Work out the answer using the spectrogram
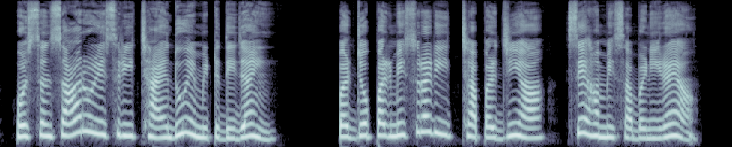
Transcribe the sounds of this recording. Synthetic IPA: ɦoːɾsɐ̃nsaːɾɦoːɾeːsɾiɪtːʃʰaẽd̪uẽmɪʈd̪id͡ʒãːĩ | pɐɾd͡ʒoːpɐɾmeːsɾaɾiɪtːʃʰapɐɾd͡ʒɪjã | seɦɐmeːsabɐɽ̃iɾɛjãː

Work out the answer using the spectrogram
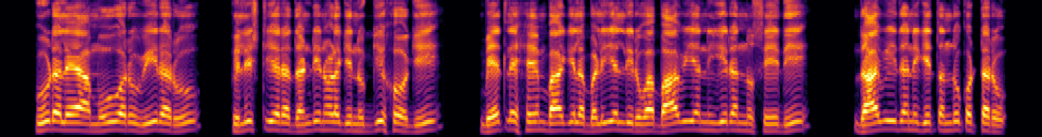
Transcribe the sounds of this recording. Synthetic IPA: kuːɽɐle̞aːmuːʋɐɾuʋiːɾɐɾu | pilisʈijɐɾɐd̪ɐɳɖinɔɭɐɡenuɡːiho̞ːɡi | beːt̪leɦeːmbaːɡilɐbɐɭijɐlːiɾuʋɐbaːʋijɐniːɾɐnːuseːd̪i | d̪aːʋiːd̪ɐniɡe̞t̪ɐnd̪ukɔʈːɐɾu

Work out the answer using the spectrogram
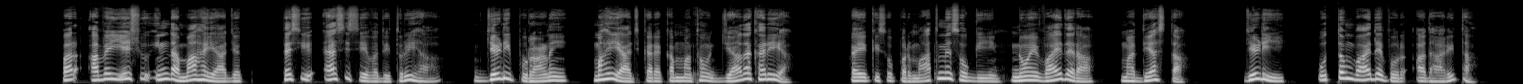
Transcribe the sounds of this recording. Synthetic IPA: pɐɾɐbɛjiːsuɪ̃nd̪amɐɦajaːd͡ʒək̚ | t̪ɛːsɪjoʔɛːsiseːʋad̪it̪ʊɾiɦa | d͡ʒeːɽipʊɾaːɽ̃i | mɐɦajaːd͡ʒkaɾɛkɐmːãt̪ʰɐũzjaːd̪akʰɐɾija | kɐjokisopɐɾmaːt̪mɛ̃soːɡinoːeʋaːjd̪eɾa | mɐd̪jɐst̪a | d͡ʒeːɽi | ʊt̪ːəmʋaːjd̪ep̬ʊɾaːd̪ʱaːɾɪt̪aː

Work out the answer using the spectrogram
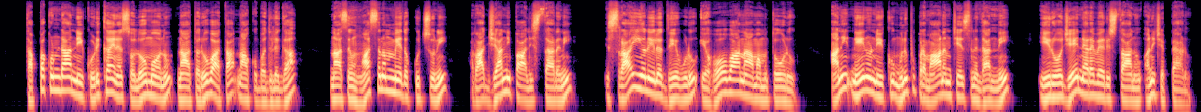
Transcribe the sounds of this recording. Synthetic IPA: t̪ɐpːɐkuɳɖaːniːkoɽikɐjnɐsoloːmo̞ːnunaːt̪ɐɾuʋaːt̪ɐnaːkubɐd̪uluɡaː | naːsiw̃ɦaːsɐnɐmːiːd̪ɐkut͡ʃːuni | ɾaːd͡ʒjaːnːipaːlist̪aːɽɐni | iʃɾaːjeːlijulɐd̪e̞ːwuɽujeɦɔːʋaːnaːmɐmt̪o̞ːɽu | ɐnine̞ːnuniːkumunupupɾɐmaːɳɐmt͡ʃe̞ːsinɐd̪aːnːi | iːɾo̞ːd͡ʒe̞ːnɛɾɐʋeːɾist̪aːnuʔɐnit͡ʃɛpːaːɽu

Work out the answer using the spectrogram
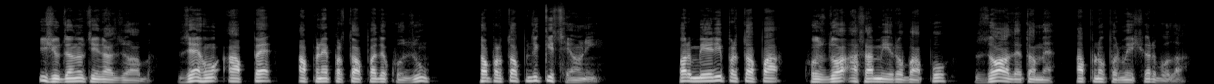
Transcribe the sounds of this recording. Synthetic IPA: jiːʃ̬ud̪ɛ̃ːnɔ̃t̪ɪ̃nãd͡zɐʋaːb | d͡zɛɦʊ̃ʔaːpːɛ | aːpɽ̃ɛpɾɐt̪ɔpad̪ɛkʰod͡zũ | t̪ɔpɾɐt̪ɔpnĩkɪt͡sʰɛɔːɽ̃ḭ | pɐɾmeːɾipɾɐt̪ɔpa | kʰod͡zd̪oaʔaːsameːɾobaːpu | zɔalɛt̪ɐmɛ̃ | aːpɽ̃opɐɾmeːʃwəɾbo̰ːla̰

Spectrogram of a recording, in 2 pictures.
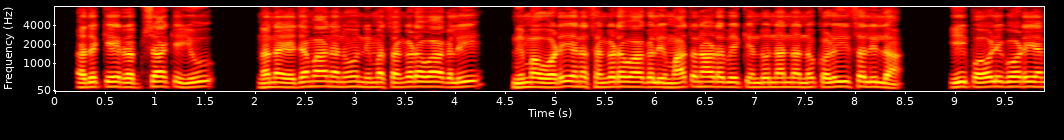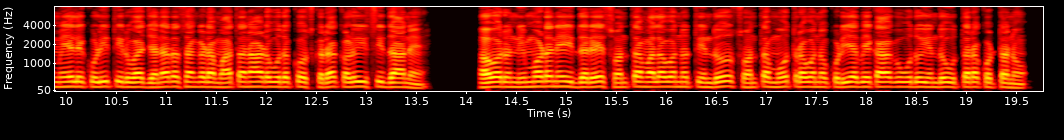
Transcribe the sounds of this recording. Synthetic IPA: ɐd̪ɐkːe̞ɾɐbʂaːkeju | nɐnːɐɛd͡ʒɐmaːnɐnunimːɐsɐŋɡɐɽɐʋaːɡɐli | nimːɐɔɽɛjɐnɐsɐŋɡɐɽɐʋaːɡɐlimaːt̪ɐnaːɽɐbeːke̞nd̪unɐnːɐnːukɐɭujisɐlilːɐ | iːpɐʋɭiɡoːɽɛjɐme̞ːle̞kuɭit̪iɾuʋɐd͡ʒɐnɐɾɐsɐŋɡɐɽɐmaːt̪ɐnaːɽuʋud̪ɐkːoːskɐɾɐkɐɭujisid̪ːaːne̞ | ɐʋɐɾunimːɔɽɐne̞id̪ːɐɾe̞sʋɐnt̪ɐmɐlɐʋɐnːut̪ind̪usʋɐnt̪ɐmuːt̪ɾɐʋɐnːukuɽijɐbɛːkaːɡuʋud̪ue̞nd̪uːt̪ːɐɾɐkɔʈːɐnu

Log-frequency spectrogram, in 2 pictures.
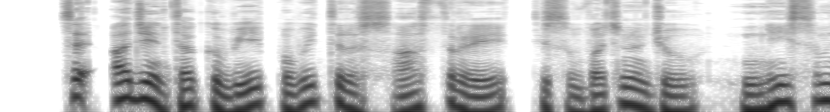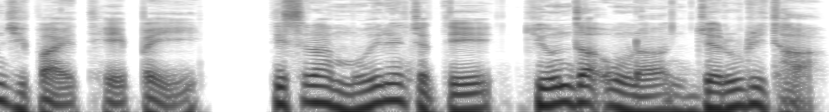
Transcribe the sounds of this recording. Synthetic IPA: sɛɐd͡ʒẽt̪ɐkbʱipɐʋɪt̪ɾəsaːst̪ɾəɾet̪ɪsʋɐt͡ʃnãd͡ʒo | nĩsɐ̃md͡ʒʱipa̰ːḛt̪ʰepɐḭ | t̪ɪsɾamõːɪɾjãt͡ʃɐt̪ed͡ʒiũːnd̪aʔoːɽ̃azɐɾuːɾit̪ʰa̰ː

